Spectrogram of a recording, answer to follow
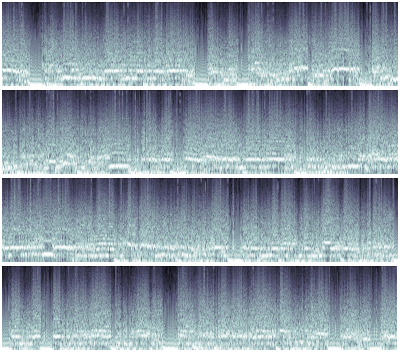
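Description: Loud hip-hop track over a club sound system, with heavy bass and vocals over it; the bass drops out for a few seconds near the middle and then comes back.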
